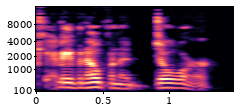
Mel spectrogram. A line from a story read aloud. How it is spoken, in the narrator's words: he mutters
